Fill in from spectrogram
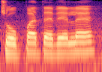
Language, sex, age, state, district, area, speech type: Sindhi, female, 45-60, Delhi, South Delhi, rural, spontaneous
